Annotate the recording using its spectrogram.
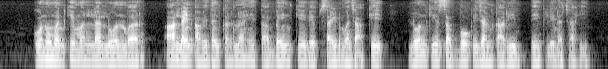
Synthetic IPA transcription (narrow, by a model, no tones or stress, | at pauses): koːnõmənkʰemənləloːnpəɾ | aːɾlaːɪna̰ːʋeːd̪ənkəɾnaɦɛ̃t̪abɛ̃ːŋkːeʋeːbsaːɪʈmẽd͡ʒa̰ːke | loːnkesəbːõked͡ʒaːnkaːɾid̪̥eːkʰleːna̰t͡ʃa̰ːɦie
